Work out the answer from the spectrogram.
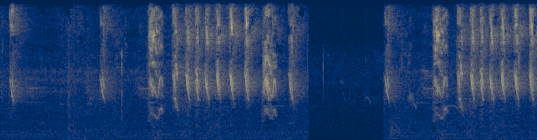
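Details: Coleiro tui-tui warm-up with a calling female: quieter, regular buzzy notes repeated several times a second, a brief silence, then the buzzy series resumes over background hiss.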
